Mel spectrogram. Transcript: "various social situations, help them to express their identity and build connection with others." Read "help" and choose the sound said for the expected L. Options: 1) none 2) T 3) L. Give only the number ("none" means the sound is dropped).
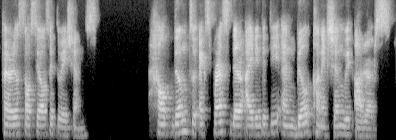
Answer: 3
